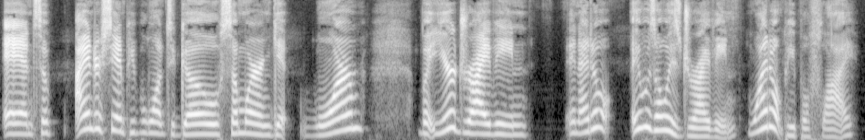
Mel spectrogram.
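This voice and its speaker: A woman's voice: fairly high pitch, expressive, moderate pace, dry recording, studio quality. Blunt woman in casual chat.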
